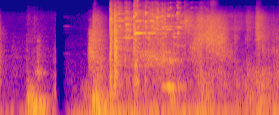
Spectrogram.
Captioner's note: glass shattering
